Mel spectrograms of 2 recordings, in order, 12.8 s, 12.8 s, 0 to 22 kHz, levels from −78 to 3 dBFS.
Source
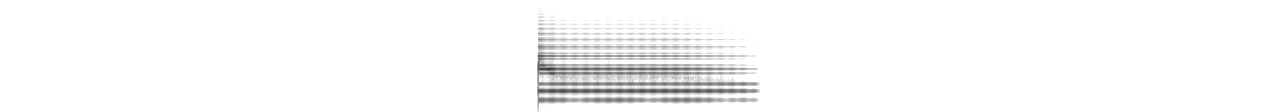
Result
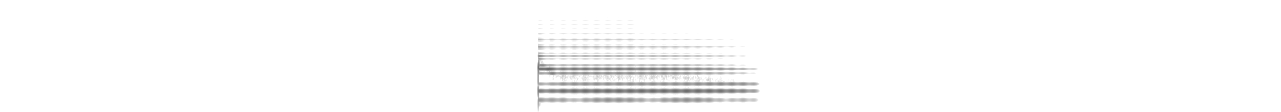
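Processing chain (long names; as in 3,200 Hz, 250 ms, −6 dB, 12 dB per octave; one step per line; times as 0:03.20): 0:05.49–0:06.35: high-shelf EQ 6,200 Hz +10 dB
downward compressor 6 to 1, threshold −23 dBFS, peak gain reduction 9.5 dB
thirty-one-band graphic EQ 200 Hz +6 dB, 3,150 Hz −6 dB, 8,000 Hz −10 dB
level −6.5 dB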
